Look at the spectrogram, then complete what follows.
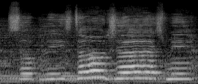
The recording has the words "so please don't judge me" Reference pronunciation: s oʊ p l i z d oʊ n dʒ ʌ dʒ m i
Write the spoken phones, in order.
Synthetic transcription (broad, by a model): s oʊ p l i z d oʊ n dʒ ʌ dʒ m i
